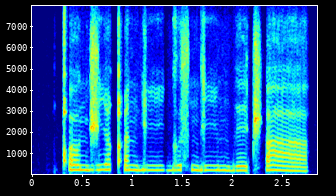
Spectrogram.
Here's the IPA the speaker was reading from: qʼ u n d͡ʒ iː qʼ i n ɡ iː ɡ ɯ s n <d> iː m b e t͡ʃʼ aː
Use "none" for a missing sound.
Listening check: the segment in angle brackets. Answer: d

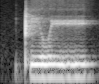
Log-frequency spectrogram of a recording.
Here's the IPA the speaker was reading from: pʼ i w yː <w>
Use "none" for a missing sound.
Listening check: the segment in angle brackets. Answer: none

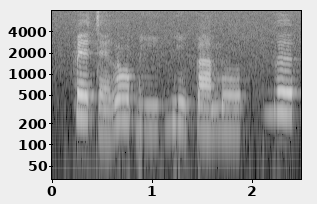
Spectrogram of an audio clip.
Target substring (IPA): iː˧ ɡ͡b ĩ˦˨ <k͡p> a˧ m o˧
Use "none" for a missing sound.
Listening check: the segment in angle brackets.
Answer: k͡p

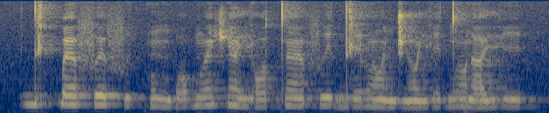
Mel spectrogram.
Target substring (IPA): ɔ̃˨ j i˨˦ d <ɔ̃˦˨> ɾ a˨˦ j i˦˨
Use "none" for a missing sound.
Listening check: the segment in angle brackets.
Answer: ɔ̃˦˨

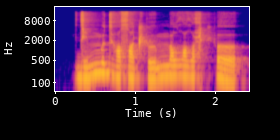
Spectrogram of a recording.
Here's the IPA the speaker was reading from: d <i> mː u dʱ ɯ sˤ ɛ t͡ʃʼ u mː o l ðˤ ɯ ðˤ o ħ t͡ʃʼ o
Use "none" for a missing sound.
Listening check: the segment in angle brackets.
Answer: i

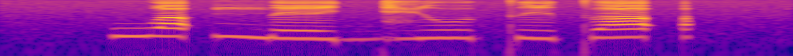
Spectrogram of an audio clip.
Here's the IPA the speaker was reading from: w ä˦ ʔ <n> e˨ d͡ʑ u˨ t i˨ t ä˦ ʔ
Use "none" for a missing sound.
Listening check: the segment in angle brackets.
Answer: n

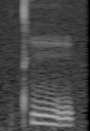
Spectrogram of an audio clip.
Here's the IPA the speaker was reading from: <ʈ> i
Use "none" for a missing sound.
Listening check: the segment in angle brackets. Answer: tʰ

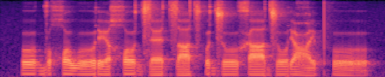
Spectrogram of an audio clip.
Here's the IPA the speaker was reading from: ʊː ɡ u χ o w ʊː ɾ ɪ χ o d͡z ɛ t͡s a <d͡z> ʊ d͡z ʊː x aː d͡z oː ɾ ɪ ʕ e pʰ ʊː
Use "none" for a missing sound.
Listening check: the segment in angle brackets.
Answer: t͡sʼ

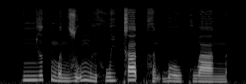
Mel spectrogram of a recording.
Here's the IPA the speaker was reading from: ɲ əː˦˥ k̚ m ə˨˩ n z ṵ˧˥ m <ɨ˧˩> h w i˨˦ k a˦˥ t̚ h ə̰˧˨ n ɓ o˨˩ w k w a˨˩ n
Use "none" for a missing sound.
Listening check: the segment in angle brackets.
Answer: ɨ˧˩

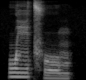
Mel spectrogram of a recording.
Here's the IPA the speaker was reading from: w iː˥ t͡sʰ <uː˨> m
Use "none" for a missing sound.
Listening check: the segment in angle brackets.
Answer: uː˨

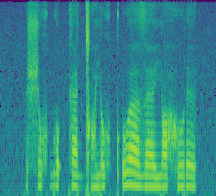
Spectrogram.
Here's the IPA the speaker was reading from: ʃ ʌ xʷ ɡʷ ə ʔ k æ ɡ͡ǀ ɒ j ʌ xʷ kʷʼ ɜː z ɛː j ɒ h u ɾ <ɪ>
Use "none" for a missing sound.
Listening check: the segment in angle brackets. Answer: ɪ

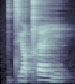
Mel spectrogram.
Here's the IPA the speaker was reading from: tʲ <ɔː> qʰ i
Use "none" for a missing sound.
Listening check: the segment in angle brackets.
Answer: ɔ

